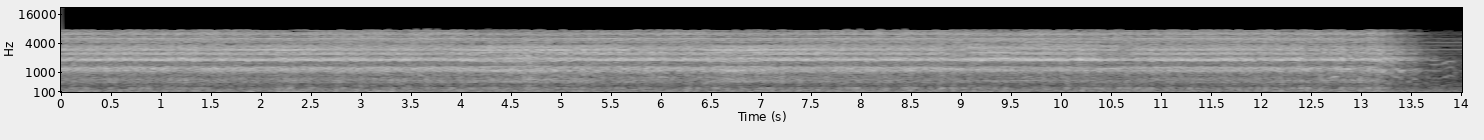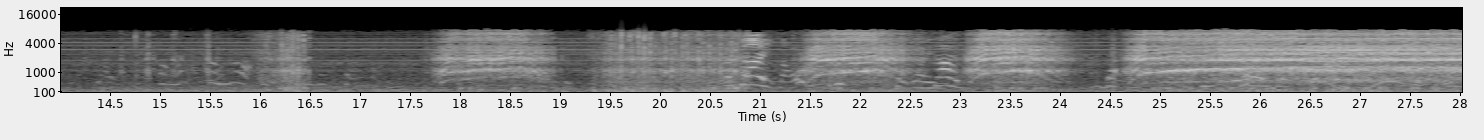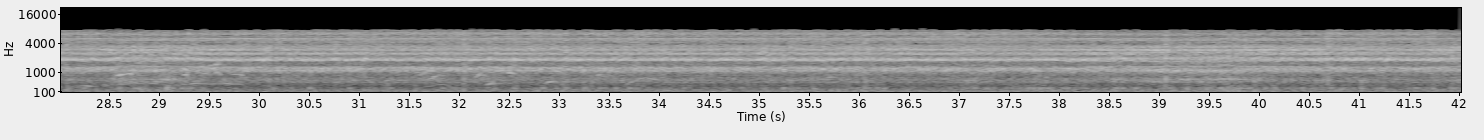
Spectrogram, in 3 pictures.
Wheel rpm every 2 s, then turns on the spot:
160, 160, 160, 160, 160, 160, 110, 10, 10, 50, 30, 60, 80, 160, 160, 160, 160, 160, 160, 160, 160.
18-20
